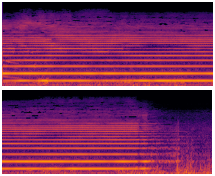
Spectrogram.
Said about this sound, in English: The foghorn. Wow. It's so loud. I can't believe how loud it is. But I guess it's important so that we don't hit any other ships.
